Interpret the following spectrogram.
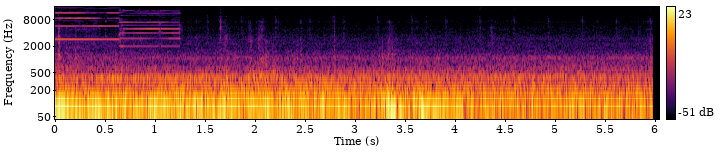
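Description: Car cabin rumble of engine and tyres while driving at about 45 km/h. A thin, steady high whine is heard at the start, shifts slightly in pitch about half a second in and stops after a little over a second.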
